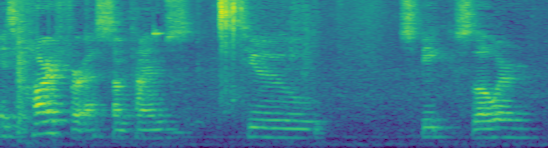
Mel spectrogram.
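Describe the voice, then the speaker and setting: A very slow voice with an American accent, amid noticeable background noise and audible room echo. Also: man. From United States. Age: 20s. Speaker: ESL teacher and trainer. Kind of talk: teacher training workshop.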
